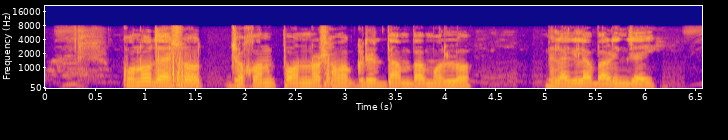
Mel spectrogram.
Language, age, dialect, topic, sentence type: Bengali, 18-24, Rajbangshi, banking, statement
